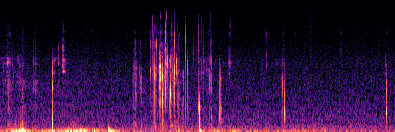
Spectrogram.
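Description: Camera in a waterproof housing going into seawater: low thuds and sloshing as it breaks the surface, the loudest thud about half a second in. Then a quick cluster of sharp clicks about three seconds in and a few single clicks after.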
